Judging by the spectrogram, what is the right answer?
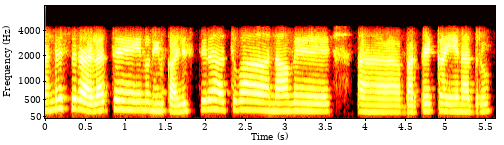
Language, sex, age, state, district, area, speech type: Kannada, female, 18-30, Karnataka, Hassan, urban, conversation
